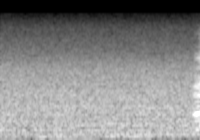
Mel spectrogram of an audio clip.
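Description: A steady, even hiss of room noise in a pause in a man's talk. His voice comes back at the very end.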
